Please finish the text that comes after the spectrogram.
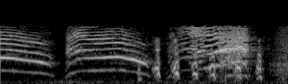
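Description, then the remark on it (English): An unhappy cat in a studio lets out two long, drawn-out, falling meows, then a quick run of choppy, strained yowls, loud with no talking over it. “We have a cat here in studio, by the way.”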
